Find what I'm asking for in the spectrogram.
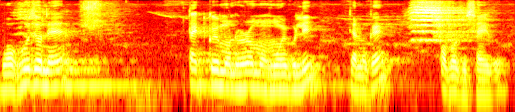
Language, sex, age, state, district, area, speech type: Assamese, male, 60+, Assam, Charaideo, urban, spontaneous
